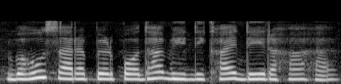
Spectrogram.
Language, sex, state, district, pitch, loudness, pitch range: Hindi, female, Jharkhand, Palamu, 245 Hz, -12 LUFS, 235-255 Hz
